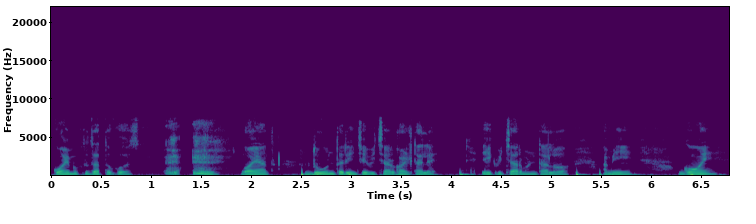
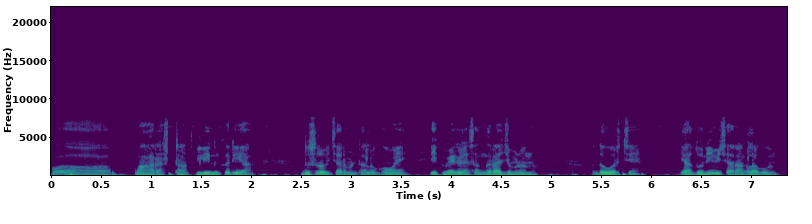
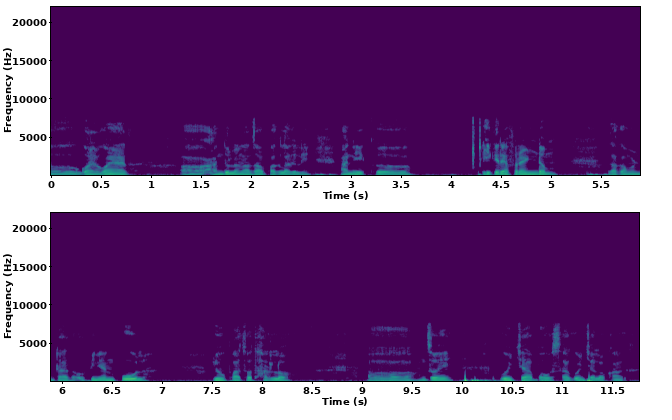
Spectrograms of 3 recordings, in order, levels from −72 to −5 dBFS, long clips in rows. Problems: continuous background conversations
